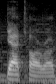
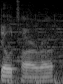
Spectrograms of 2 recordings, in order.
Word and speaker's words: Datara: Well, one, it's actually Datara, not Dotara.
